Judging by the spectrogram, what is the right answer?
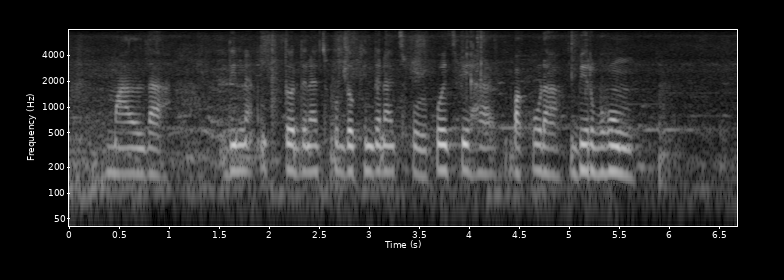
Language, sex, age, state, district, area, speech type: Santali, female, 18-30, West Bengal, Malda, rural, spontaneous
